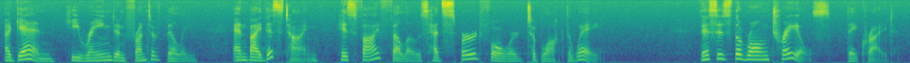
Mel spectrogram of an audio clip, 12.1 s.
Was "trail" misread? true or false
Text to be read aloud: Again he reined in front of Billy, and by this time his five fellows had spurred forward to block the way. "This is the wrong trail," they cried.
true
